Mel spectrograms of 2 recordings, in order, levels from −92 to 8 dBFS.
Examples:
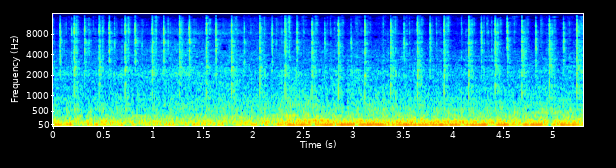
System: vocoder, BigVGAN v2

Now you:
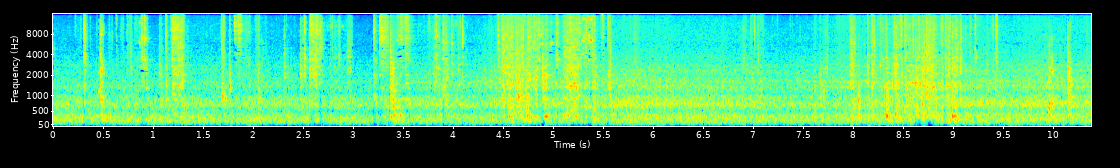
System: none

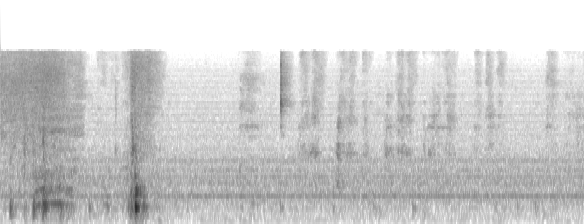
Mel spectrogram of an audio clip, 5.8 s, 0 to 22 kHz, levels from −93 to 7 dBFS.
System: none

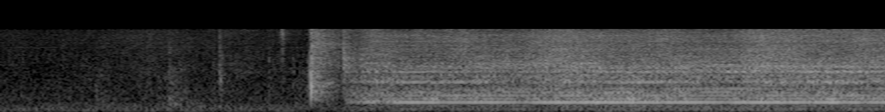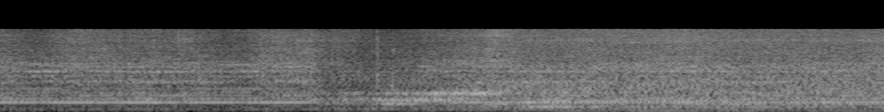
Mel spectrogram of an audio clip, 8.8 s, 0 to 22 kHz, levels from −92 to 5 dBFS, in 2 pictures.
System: none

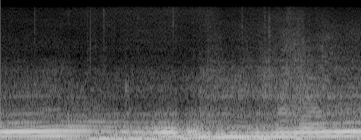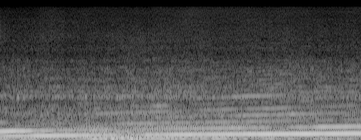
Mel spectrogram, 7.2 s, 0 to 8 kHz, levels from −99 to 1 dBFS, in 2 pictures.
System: codec, DAC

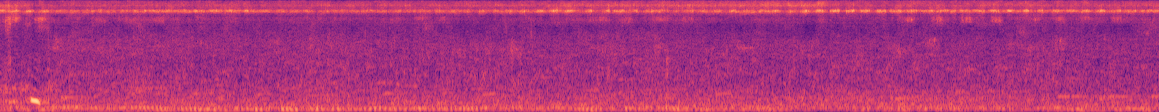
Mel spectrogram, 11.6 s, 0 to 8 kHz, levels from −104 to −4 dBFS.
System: codec, DAC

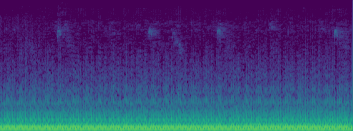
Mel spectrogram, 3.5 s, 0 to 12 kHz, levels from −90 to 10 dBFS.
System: none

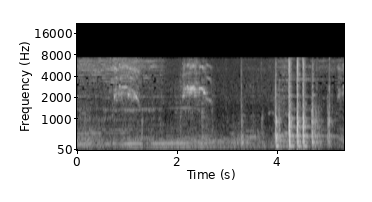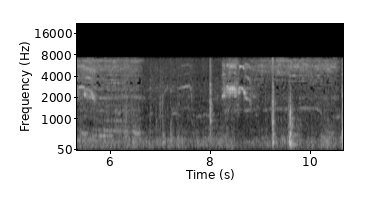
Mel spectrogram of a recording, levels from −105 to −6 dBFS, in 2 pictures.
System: none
